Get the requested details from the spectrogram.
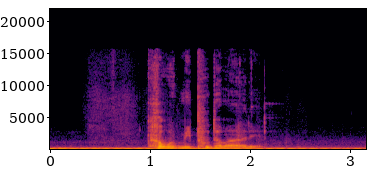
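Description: A young man speaks briefly with animation into a close microphone.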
